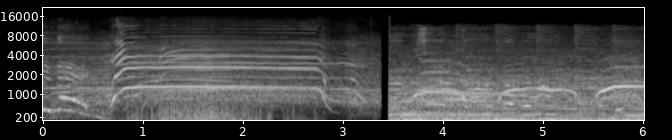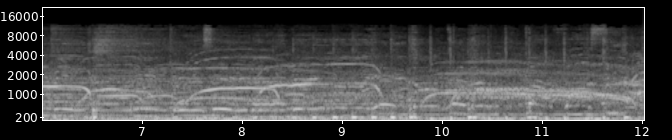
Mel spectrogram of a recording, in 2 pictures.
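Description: A long held shout at first. Then, after a sudden break about three seconds in, a live band plays with a strong bass line while the crowd whoops and cheers over it.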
